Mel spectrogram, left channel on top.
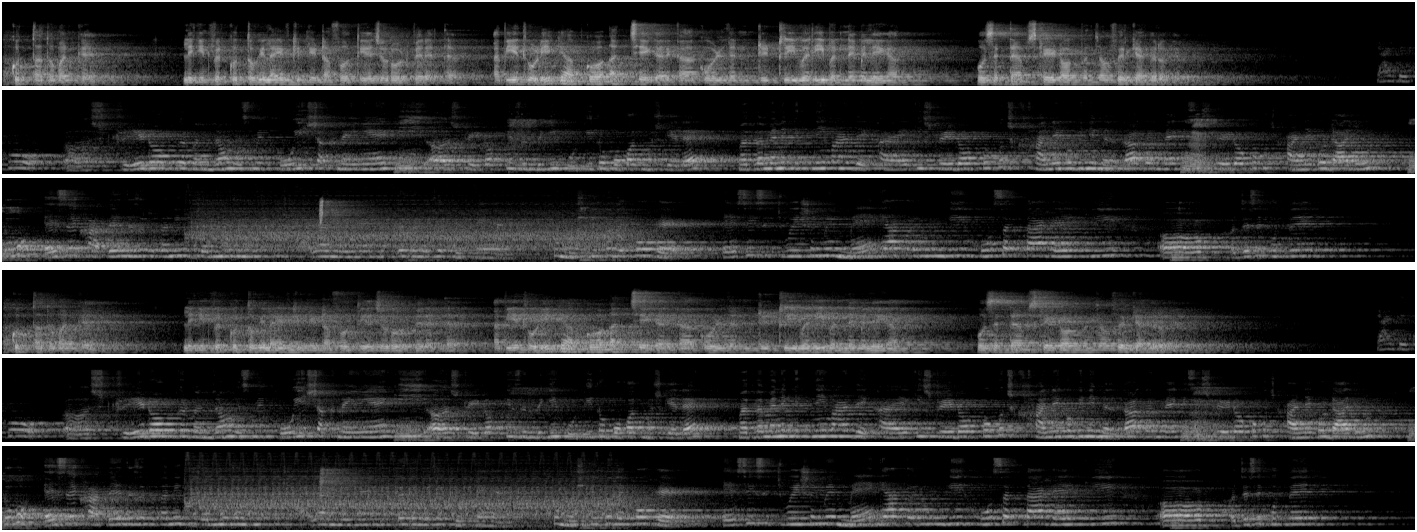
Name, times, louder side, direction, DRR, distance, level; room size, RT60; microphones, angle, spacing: voice 1, 0.1-1.0 1.8-4.6 4.9-9.0 9.8-11.8 18.1-18.3 25.9-26.2 28.2-28.4 34.0-34.1 40.0-40.1, left 3 dB, 45° left, 5 dB, 0.6 m, -25 dB
voice 2, 13.8-21.2 21.5-27.9 28.3-33.3 33.8-35.1 35.5-39.4 39.8-41.3, right 1 dB, 15° right, 1 dB, 0.6 m, -31 dB
sound 1, 30.1-34.5, right 2 dB, 55° right, 1.4 m, -36 dB
8.7 x 8.4 x 4.6 m, 2.3 s
head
